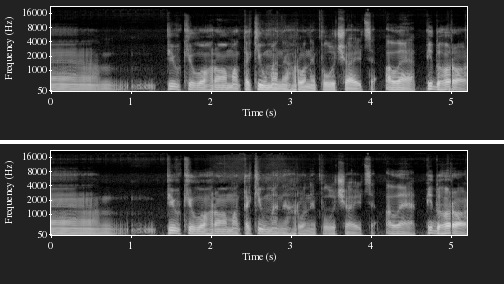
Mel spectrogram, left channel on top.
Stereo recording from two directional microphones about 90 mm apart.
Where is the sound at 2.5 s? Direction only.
90° left; by 4.6 s 70° left (ahead or behind).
